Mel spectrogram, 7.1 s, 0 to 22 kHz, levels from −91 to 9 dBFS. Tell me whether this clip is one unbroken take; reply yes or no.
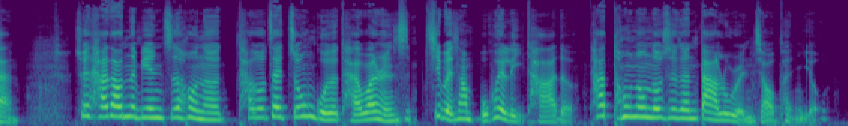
no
